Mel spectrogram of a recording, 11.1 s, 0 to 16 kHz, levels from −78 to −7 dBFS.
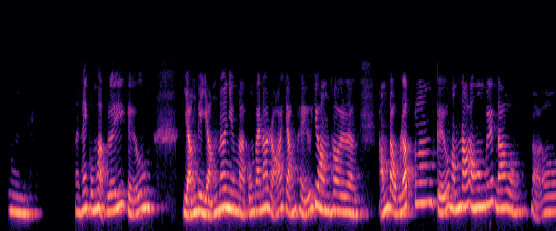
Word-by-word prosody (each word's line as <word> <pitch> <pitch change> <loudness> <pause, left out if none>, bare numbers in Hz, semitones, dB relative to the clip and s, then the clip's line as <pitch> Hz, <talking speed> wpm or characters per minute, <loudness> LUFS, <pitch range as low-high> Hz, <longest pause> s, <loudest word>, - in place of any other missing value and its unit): Ừm. 215 -4 -3 1.0
Mình 215 -2 -5
thấy 255 +3 0
cũng 240 - -2
hợp 265 -2 +3
lý, 260 +7 0
kiểu, 225 +7 0 0.6
giận 200 0 +3
thì 225 -1 +2
giận 195 +3 +1
đó 270 +2 +3
nhưng 255 -3 +5
mà 195 -3 -2
cũng 205 +2 -3
phải 230 0 0
nói 275 +3 +2
rõ 250 -2 -2
cho 240 - 0
ổng 215 +4 -2
hiểu 210 0 -3
chứ 310 - +2
hông 240 -4 +2
thôi 235 -2 -1
là 210 -3 -1 0.5
ổng 260 +4 +1
đầu 205 -6 +1
đất 270 +7 +4
lắm, 335 +1 -3 0.2
kiểu, 220 +6 0
hổng 265 +1 +3
nói 290 +1 +3
ổng 275 -2 +3
hổng 280 +1 +4
biết 330 +3 -1
đâu, 260 -5 -1 0.2
trời 260 - -11
ơi. 215 +1 -7
235 Hz, 200 wpm, -23 LUFS, 215-270 Hz, 1.0 s, nhưng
